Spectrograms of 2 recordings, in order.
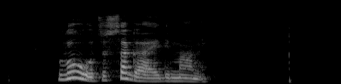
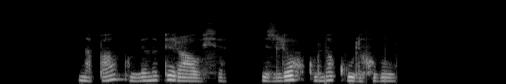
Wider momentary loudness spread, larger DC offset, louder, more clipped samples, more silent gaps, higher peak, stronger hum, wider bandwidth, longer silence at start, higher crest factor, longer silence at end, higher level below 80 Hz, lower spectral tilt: about the same, 12 LU vs 14 LU; neither; second, -33 LUFS vs -29 LUFS; neither; second, none vs 0.95-1.00 s, 2.28-2.61 s; second, -14 dBFS vs -10 dBFS; neither; first, 11.5 kHz vs 7.4 kHz; second, 0.6 s vs 0.8 s; about the same, 22 dB vs 20 dB; first, 1.35 s vs 1.1 s; second, -88 dBFS vs -68 dBFS; second, -4 dB/octave vs -8.5 dB/octave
